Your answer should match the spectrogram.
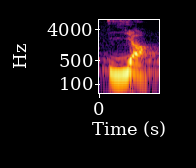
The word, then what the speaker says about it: Yah: YHWH et la translitération les deux premières parties YH se prononce ya maintenant ce qui se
